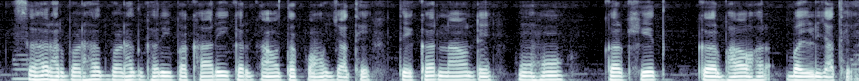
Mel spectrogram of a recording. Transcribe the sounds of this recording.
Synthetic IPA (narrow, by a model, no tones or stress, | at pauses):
səɦəɾɦəɾbəɽət̪̚bəɽ̤ət̪ɡʱəɾipəkʰaːɾikəɾɡãːwt̪ək̚pəɦʊ̃t͡ʃd͡ʒaːt̪e | t̪eːkəɾnaːw̃ɖe | ũɦõ | kəɾkʰeːt̪ | kəɾbʱaːʋɦəɾ | bəɪɽd͡ʒaːt̪ʰḛː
